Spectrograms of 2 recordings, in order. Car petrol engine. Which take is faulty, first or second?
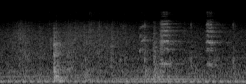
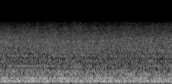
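first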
